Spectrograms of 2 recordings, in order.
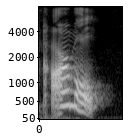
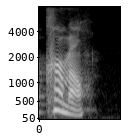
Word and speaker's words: caramel: See, there's also variations of how you say it too, because we say it as three, you say it as kind of like two, you say it as caramel or kermel.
